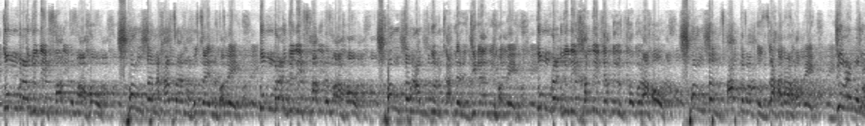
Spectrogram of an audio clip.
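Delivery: rhythmic shouted sermon refrains; fiery preaching. Acted. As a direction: preach at full force to the crowd.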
